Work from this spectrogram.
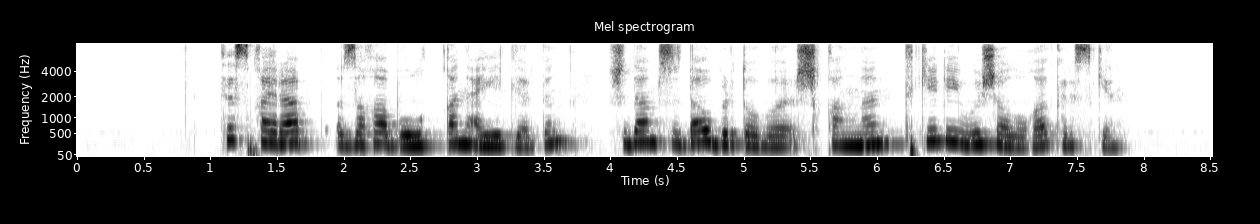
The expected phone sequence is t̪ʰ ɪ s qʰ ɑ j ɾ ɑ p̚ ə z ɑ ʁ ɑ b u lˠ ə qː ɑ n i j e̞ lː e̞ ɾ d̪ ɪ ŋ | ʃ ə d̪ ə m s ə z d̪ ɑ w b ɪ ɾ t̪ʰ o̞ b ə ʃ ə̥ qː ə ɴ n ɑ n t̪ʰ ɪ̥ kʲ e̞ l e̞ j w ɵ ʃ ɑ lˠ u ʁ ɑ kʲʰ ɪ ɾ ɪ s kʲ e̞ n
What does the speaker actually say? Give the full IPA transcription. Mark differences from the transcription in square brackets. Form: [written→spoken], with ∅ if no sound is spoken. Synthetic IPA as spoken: t̪ʰ ɪ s qʰ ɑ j ɾ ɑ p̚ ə z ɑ ʁ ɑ b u lˠ ə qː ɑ n [i→æ] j e̞ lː e̞ ɾ d̪ ɪ ŋ | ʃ ə d̪ [ə→ɑ] m s ə z d̪ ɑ w b ɪ ɾ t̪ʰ o̞ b ə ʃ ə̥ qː [ə→ɑ] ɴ n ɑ n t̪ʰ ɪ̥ kʲ e̞ l e̞ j w ɵ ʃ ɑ lˠ u ʁ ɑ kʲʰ ɪ ɾ ɪ s kʲ e̞ n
